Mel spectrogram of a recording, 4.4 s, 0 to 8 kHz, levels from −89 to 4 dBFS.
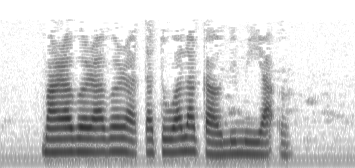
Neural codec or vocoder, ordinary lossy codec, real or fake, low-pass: none; MP3, 24 kbps; real; 7.2 kHz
